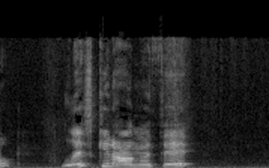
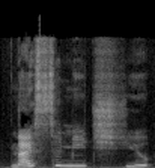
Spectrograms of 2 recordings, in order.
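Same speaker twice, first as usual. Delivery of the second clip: nervous; 6 semitones higher, slower than usual. Acted. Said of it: "tried to speak as I gulped".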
